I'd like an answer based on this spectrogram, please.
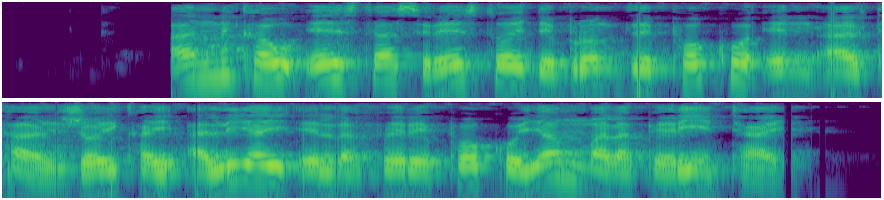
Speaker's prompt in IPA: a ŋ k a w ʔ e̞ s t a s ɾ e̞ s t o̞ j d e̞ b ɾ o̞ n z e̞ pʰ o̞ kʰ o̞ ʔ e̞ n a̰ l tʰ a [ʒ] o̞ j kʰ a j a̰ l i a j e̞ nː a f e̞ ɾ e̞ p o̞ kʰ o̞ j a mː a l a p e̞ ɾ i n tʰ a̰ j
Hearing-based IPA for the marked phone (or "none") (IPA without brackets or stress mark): ʒ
